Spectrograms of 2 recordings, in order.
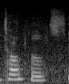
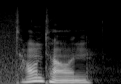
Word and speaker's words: Tauntaun: Die schreibst du halt Tauntaun. T-A-U-N. – Tauntaun. Ah ja, okay. Ja. Es gibt... pronounced Tauntaun. Okay. Da steht die Phonetik dahinter. – Okay. – Ja. Ich werde die Artikel mal gleich da lassen, ne? Für die Shownotes. So, also Tontons ist natürlich deutsche Aussprache, ne? Tontons ist es.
